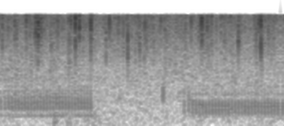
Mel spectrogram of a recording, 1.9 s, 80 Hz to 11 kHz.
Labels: {"label": "biophony, croak", "recorder": "SoundTrap 500"}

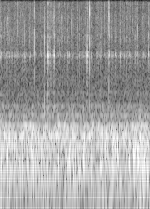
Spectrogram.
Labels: {"label": "ambient", "recorder": "HydroMoth"}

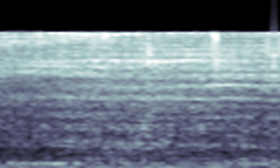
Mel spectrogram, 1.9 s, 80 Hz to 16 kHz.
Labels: {"label": "anthrophony, boat engine", "recorder": "SoundTrap 500"}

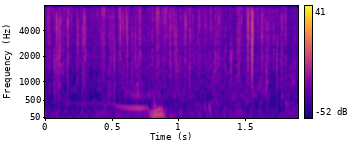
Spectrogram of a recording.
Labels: {"label": "biophony, cascading saw", "recorder": "SoundTrap 600 or HydroMoth"}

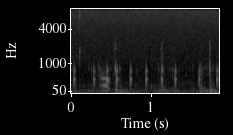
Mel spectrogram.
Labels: {"label": "biophony, knock croak", "recorder": "SoundTrap 300"}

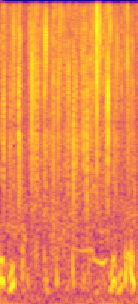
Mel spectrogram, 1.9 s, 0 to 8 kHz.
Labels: {"label": "biophony, cascading saw", "recorder": "SoundTrap 600 or HydroMoth"}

